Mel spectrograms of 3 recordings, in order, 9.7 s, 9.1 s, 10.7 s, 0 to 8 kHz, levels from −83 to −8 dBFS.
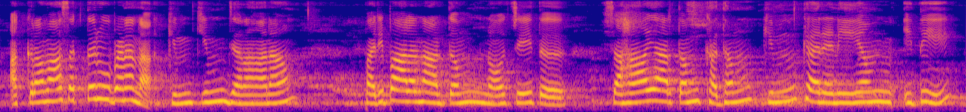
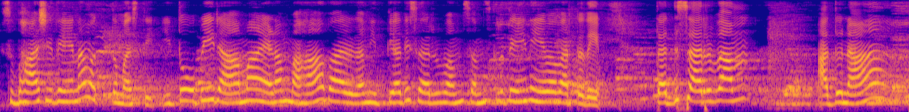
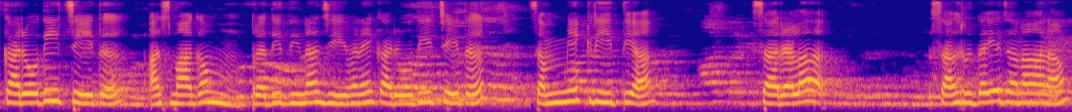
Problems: continuous background conversations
